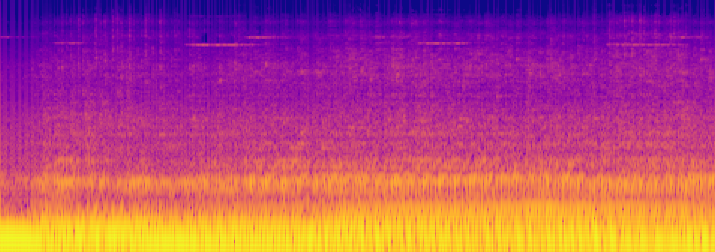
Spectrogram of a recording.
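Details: Classic Honda Civic EG with a cracked header weld (shifter also broken): loud, raspy low drone with fast uneven puffing throughout, much louder than normal; all exhaust gas escapes at the broken weld with a strong smell; exhaust leak.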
